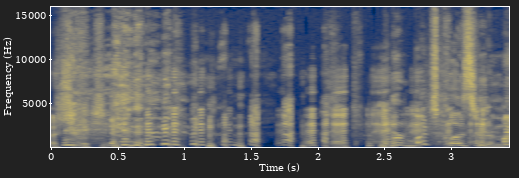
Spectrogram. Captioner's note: everyone laughs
